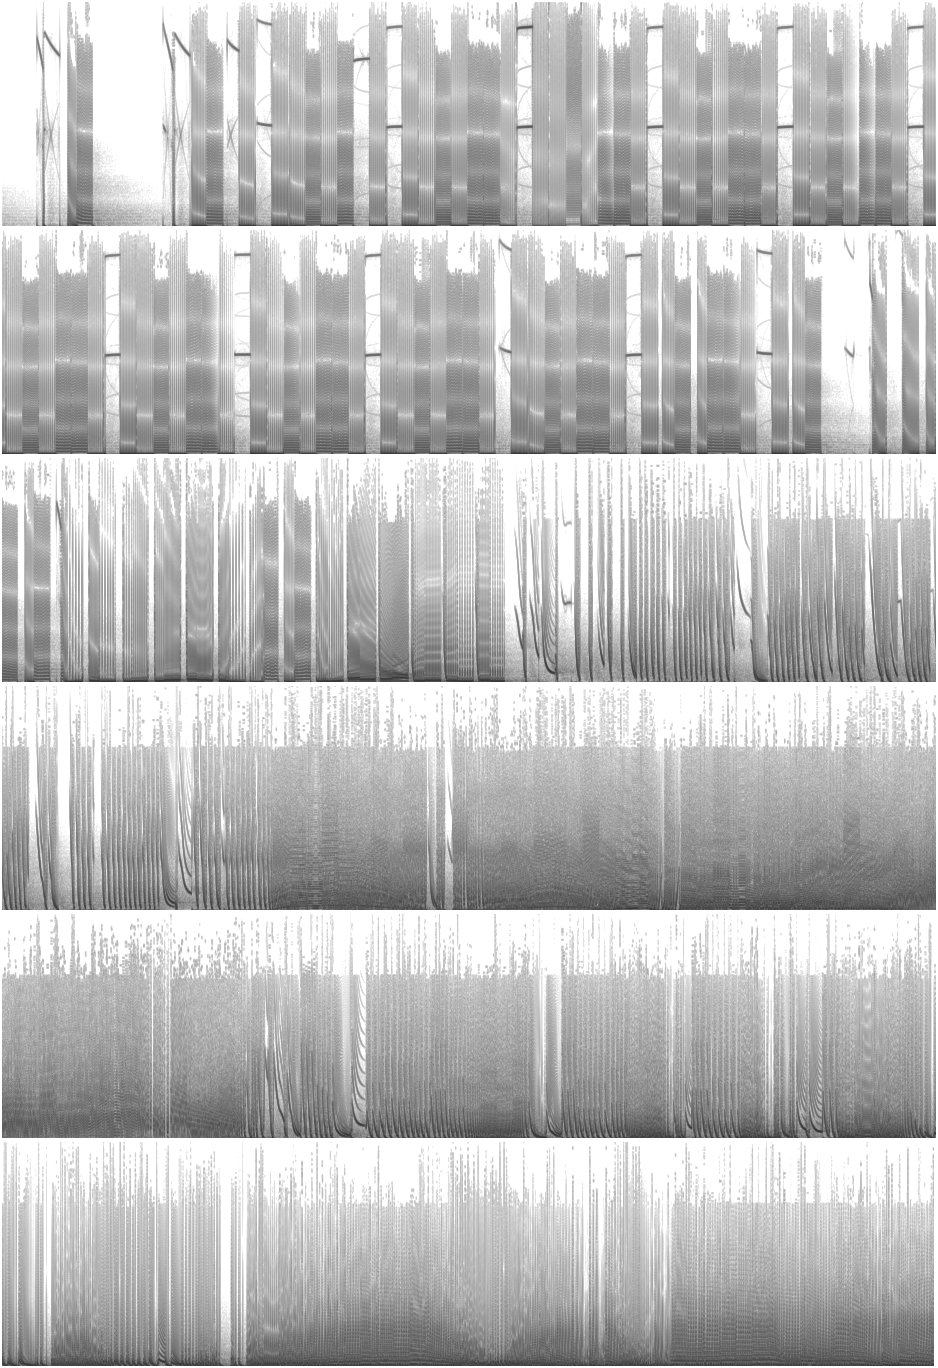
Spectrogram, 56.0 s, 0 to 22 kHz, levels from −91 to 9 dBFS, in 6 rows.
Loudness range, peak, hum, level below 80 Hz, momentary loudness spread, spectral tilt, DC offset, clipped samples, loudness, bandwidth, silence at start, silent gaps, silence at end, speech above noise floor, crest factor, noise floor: 6 LU; -6 dBFS; none; -24 dBFS; 7 LU; -5 dB/octave; under 0.1%; under 0.1%; -18 LUFS; over 20 kHz; 0.35 s; none; 0 s; 34 dB; 12 dB; -54 dBFS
